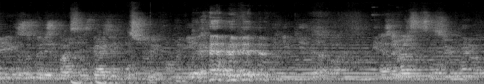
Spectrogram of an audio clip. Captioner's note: laughs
